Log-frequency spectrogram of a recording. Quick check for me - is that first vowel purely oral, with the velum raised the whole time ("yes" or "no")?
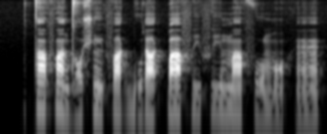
no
